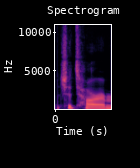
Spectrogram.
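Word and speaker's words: Citarum: It's pronounced the Chitauram River.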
